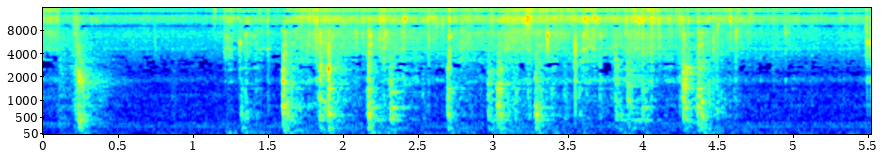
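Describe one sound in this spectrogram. A wooden spatula scrapes and taps against a metal pot.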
